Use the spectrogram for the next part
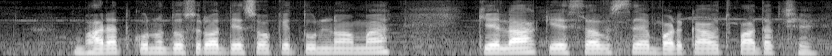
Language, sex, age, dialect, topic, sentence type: Maithili, male, 18-24, Angika, agriculture, statement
